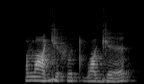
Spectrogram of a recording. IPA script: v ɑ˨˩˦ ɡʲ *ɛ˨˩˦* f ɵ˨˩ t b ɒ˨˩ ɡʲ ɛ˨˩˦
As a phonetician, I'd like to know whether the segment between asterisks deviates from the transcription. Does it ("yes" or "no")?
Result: yes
